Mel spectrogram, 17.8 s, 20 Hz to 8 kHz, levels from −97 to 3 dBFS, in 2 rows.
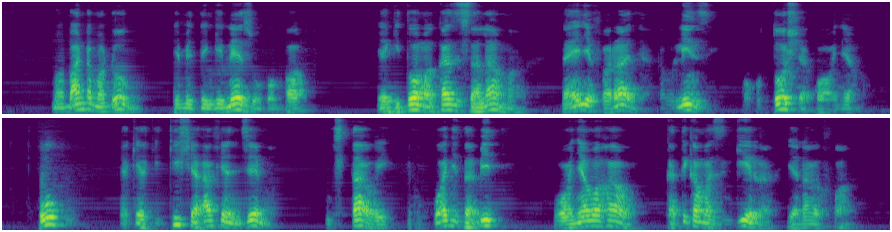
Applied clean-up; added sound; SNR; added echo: neural mask model DeepFilterNet 3.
